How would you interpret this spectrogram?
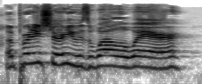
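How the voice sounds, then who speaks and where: Young woman, hoarse carrying voice, profane, self-mocking, stand-up comic. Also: a little high, normal speed, background noise. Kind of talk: stand-up comedy set. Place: comedy stage with live audience.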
